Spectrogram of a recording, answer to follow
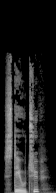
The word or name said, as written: stereotyp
